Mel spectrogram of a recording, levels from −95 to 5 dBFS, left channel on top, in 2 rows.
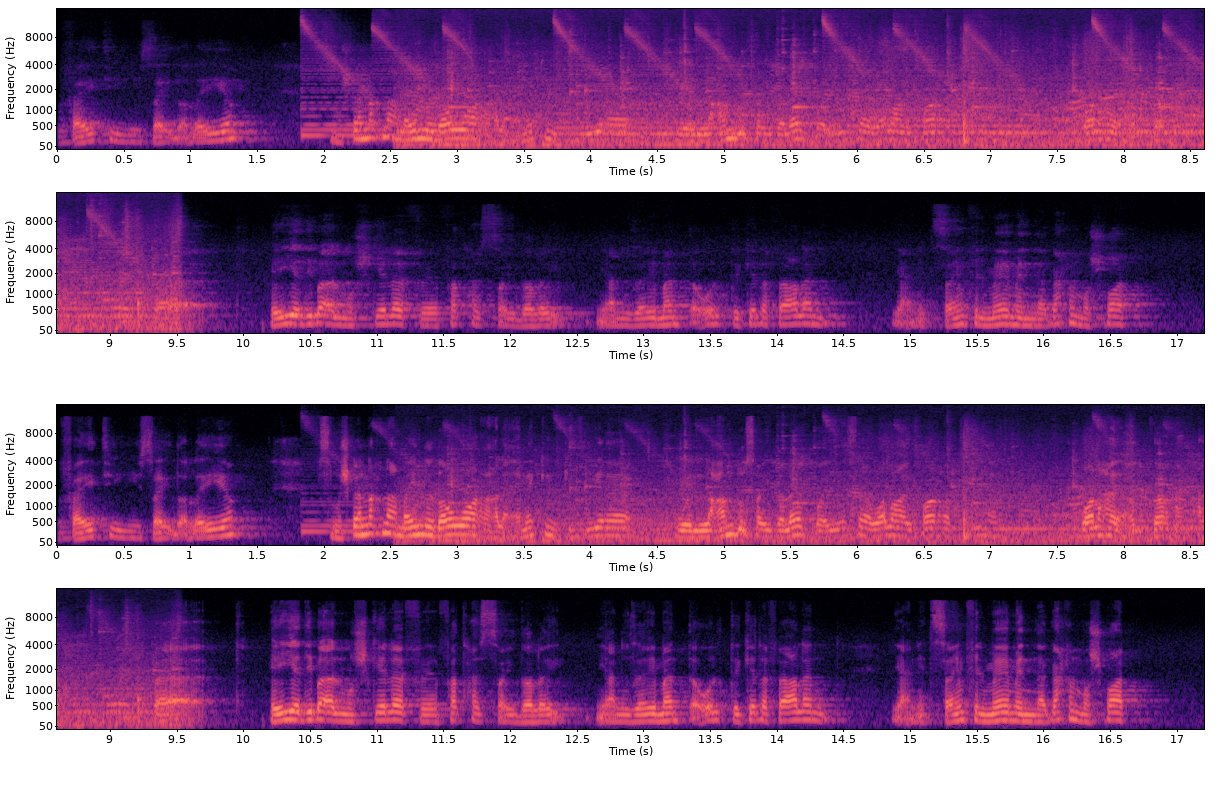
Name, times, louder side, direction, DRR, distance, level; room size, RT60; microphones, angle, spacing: voice 1, 0.0-1.4 1.7-4.4 4.6-7.1 7.7-8.6 9.1-9.7 10.2-14.4 14.9-16.6, right 5 dB, 75° right, 13 dB, 0.6 m, -29 dB
sound 1, 1.8-9.8 10.1-10.2, left 5 dB, 60° left, 0.7 m, -40 dB
sound 2, 2.5-9.5, left 2 dB, 15° left, 0.6 m, -34 dB
22.0 x 11.5 x 3.8 m, 0.68 s
head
